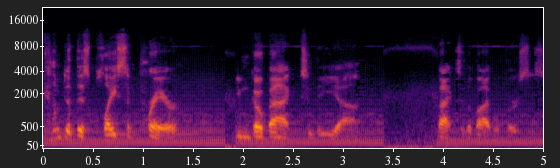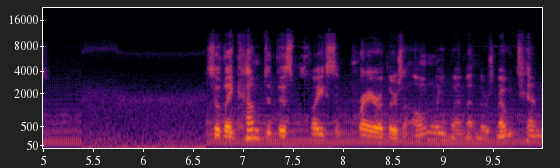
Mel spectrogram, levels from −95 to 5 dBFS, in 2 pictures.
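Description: Nothing stood out as a fault on listening.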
